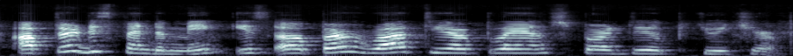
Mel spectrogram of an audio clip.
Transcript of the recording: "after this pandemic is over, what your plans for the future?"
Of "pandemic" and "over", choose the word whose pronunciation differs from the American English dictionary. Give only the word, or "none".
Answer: over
